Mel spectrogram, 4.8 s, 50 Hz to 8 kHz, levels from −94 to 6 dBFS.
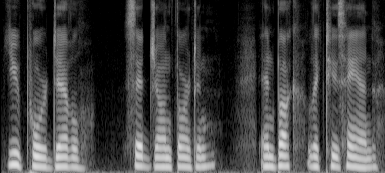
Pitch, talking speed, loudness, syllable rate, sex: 165 Hz, 135 wpm, -16 LUFS, 3.8 syllables/s, female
